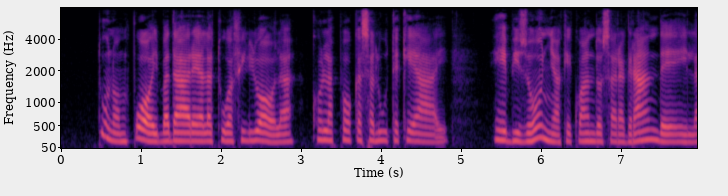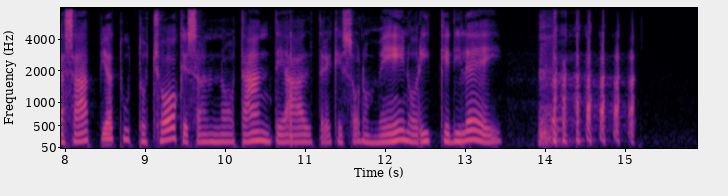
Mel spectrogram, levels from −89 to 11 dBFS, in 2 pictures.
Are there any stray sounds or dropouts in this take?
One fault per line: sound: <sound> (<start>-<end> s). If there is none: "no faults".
sound: laugh (13.9-15.2 s)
